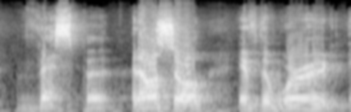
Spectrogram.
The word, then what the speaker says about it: Wespe: In words like Wespe, you see the SP, but the S is in the first syllable and the P is in the second syllable. So you have a S sound, not a sh sound. You say Wespe.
